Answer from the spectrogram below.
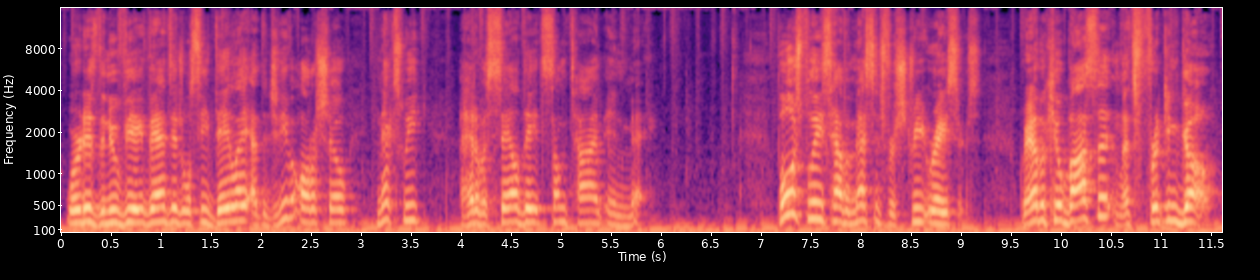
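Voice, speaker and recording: A hoarse woman hosting a daily car news show, reading scripted news with jokey deadpan asides. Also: mid-range voice, a little fast, faint music behind. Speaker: host.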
